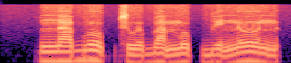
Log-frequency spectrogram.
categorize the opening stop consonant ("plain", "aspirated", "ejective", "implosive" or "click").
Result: plain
